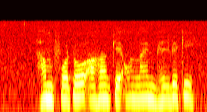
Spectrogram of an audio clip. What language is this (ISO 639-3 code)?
mag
